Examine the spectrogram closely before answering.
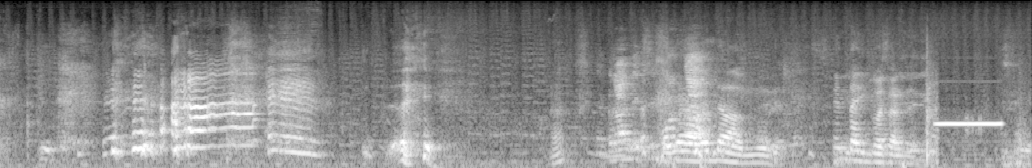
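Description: A man talks and laughs with animation.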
